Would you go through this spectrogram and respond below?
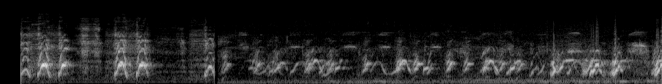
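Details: Zebra whinny recorded in a natural environment: a few loud harmonic yelps open, then after a brief pause comes a fast run of short rising-falling barking notes, repeated several times a second, with a low hum underneath.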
